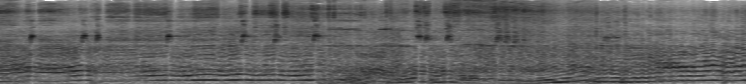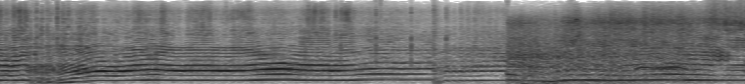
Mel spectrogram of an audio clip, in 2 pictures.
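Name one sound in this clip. A rally car engine roars at high revs, rising and falling through gear changes.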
